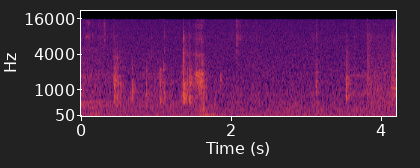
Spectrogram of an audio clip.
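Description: Faint scattered clicks and light taps, about six in all, from hands setting quail eggs into the moss and twigs of a flower arrangement.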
